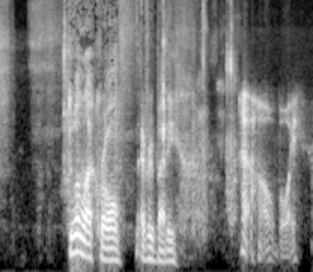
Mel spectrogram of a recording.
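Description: A man speaks in a deeper voice over an online call.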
